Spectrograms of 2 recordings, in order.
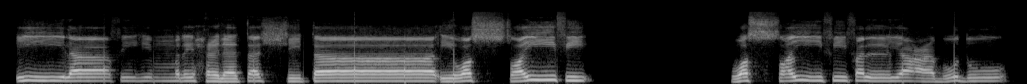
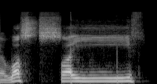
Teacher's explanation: حرف لین کے بعد حرف اصلی فا آیا ہے اور فا پر میں سکون دے رہا ہوں، اس وجہ سے یہ مد لین عارض کہلائے گا، اور یہاں 4 حرکات کے برابر کھینچنا ہے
